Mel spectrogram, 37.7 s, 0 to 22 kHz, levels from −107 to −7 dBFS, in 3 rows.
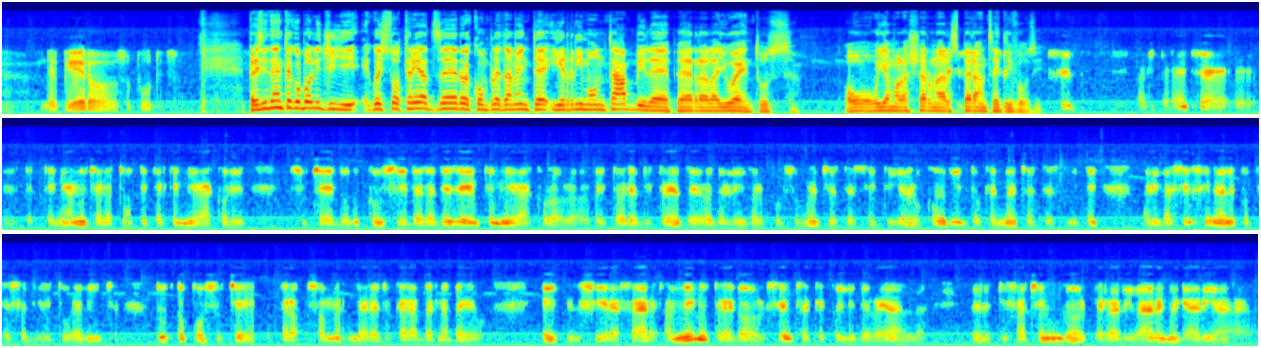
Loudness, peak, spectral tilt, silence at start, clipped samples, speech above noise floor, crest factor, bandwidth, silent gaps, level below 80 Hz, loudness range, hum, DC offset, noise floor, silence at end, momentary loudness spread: -28 LUFS; -8 dBFS; -5 dB/octave; 0 s; under 0.1%; 28 dB; 22 dB; 16 kHz; none; -60 dBFS; 13 LU; none; under 0.1%; -57 dBFS; 0.15 s; 19 LU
